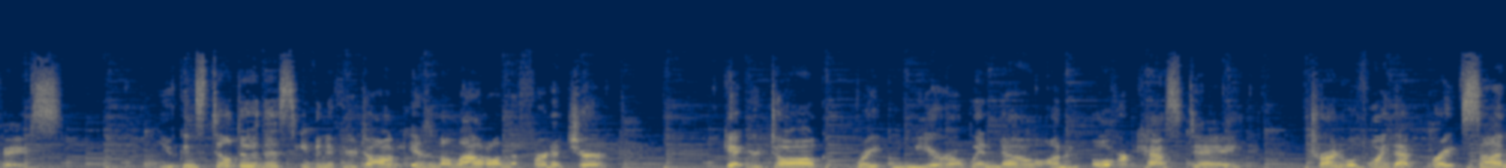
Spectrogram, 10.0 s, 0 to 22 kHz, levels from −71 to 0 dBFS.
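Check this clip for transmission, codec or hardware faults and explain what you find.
Nothing in the clip points to a fault anywhere along the chain. The sound holds steady throughout, with nothing to report at any point.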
